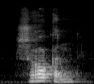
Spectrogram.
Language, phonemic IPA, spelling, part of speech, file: Dutch, /ˈsxrɔkə(n)/, schrokken, verb / noun, Nl-schrokken.ogg
- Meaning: 1. to devour, glut 2. inflection of schrikken: plural past indicative 3. inflection of schrikken: plural past subjunctive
